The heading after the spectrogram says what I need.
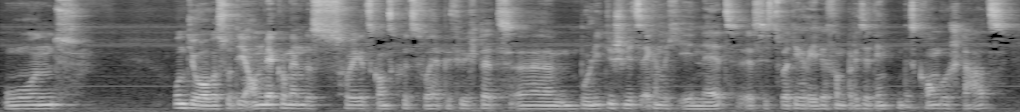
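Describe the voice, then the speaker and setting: A man's voice: on the low side, dark tone. A man, hosting, reading aloud and commenting casually. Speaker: host. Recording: roomy, echoey room sound.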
